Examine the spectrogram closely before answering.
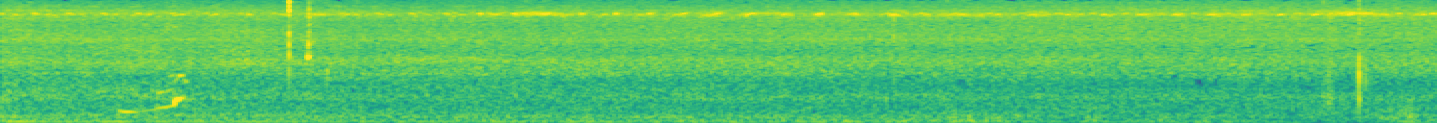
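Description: Quiet outdoor background: a steady low rumble, a short rising chirp about half a second in, and a few faint clicks.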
